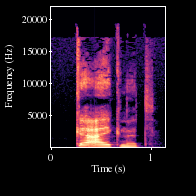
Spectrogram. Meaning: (verb) past participle of eignen; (adjective) 1. suitable, appropriate 2. convenient
- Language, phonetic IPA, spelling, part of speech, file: German, [ɡəˈʔaɪ̯ɡnət], geeignet, adjective / verb, De-geeignet.ogg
